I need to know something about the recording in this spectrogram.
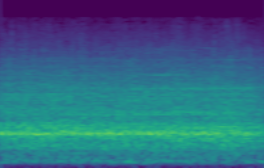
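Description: A large baseball stadium crowd roars and applauds continuously after coaxing a player out for a curtain call, as Kyle Schwarber steps out of the batter's box. It is a dense, loud wash of cheering and clapping that holds steady without letting up.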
